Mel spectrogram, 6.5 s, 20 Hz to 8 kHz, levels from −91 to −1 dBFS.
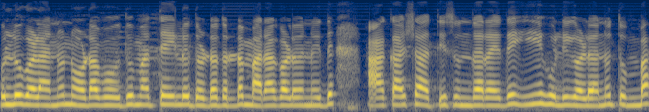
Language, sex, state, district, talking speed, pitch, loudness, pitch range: Kannada, female, Karnataka, Chamarajanagar, 150 wpm, 220 Hz, -14 LUFS, 210-230 Hz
